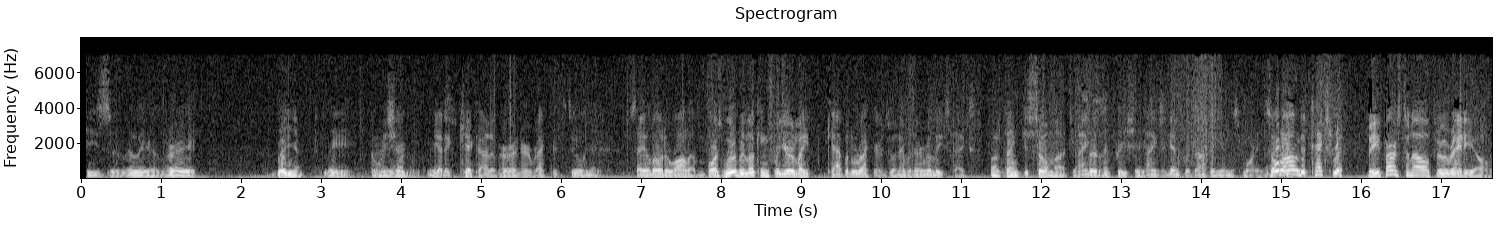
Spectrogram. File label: Show Close Station ID; KHQ Spokane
